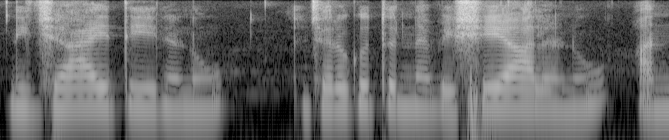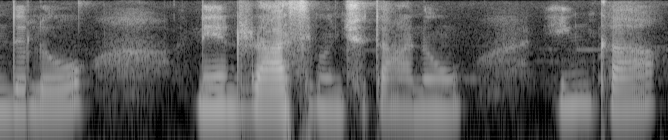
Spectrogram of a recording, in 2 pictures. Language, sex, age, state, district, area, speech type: Telugu, female, 18-30, Andhra Pradesh, Kadapa, rural, spontaneous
